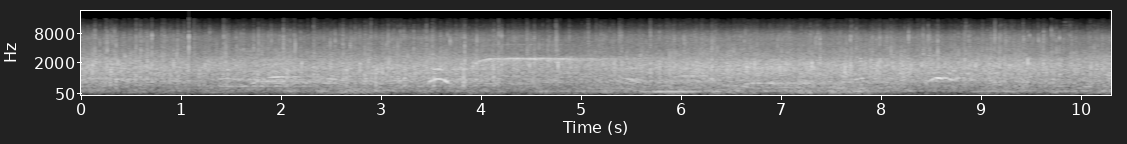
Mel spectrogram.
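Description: A banquet audience applauding steadily, with scattered voices and cheers through the clapping. A single high held tone, like a whistle, sounds about four seconds in.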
